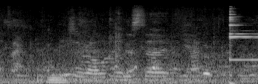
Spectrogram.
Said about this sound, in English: Ooh. Whoa. It's deafening. It's like a school bell.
